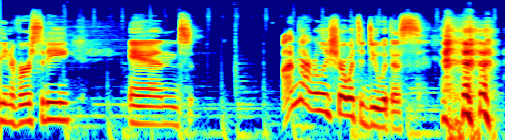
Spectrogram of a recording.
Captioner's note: laughs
